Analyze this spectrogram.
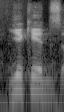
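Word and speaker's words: Yiqids: What I'm going to be looking is Yikids. I do believe I pronounced that correctly. Y-I-Q-I-D-S. Yes, Yikids, the Norwegian...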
